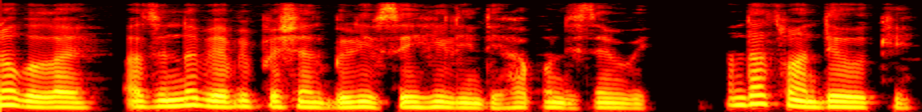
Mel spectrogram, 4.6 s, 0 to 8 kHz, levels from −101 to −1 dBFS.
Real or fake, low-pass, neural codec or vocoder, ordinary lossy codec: real; 7.2 kHz; none; none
